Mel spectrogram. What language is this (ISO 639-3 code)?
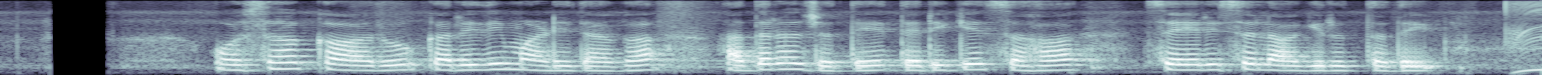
kan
